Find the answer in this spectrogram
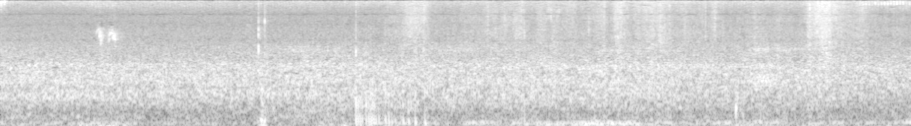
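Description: Quiet outdoor background with a faint steady hiss and a few soft knocks and rustles.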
